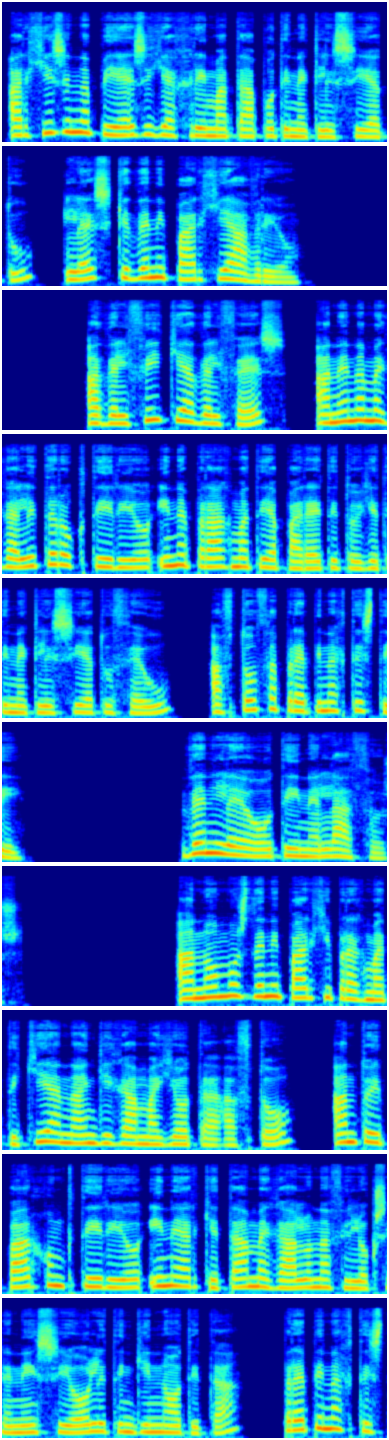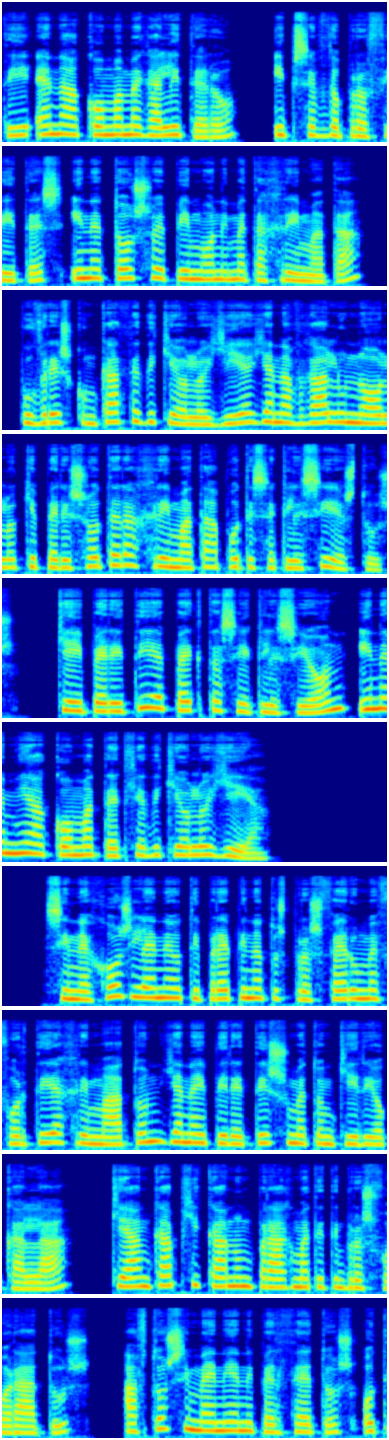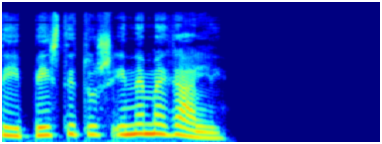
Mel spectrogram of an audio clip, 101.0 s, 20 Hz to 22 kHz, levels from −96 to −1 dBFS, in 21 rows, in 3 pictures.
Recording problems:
wrong speed, natural pitch; too slow; 0.5 times normal speed

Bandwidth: 16 kHz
